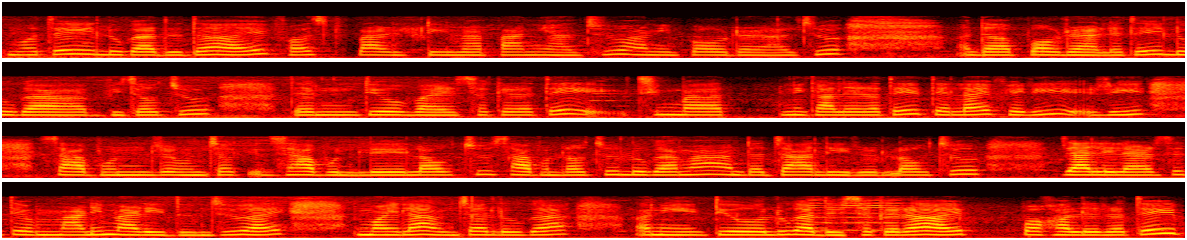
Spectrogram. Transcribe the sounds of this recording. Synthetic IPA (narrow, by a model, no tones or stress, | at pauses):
mʌt͡sʌj̃luɡad̪ud̪ʌɦʌjpʰʌsʈparʈimapaniɦalt͡sʰuʌnipawɖʌrɦalt͡sʰuʌnt̪ʌpʌwɖʌlet͡sʌj̃luɡabʱid͡zaw̃t͡sʰut̪ʌnt̪jobʱʌesʌkeɾʌt͡sʌj̃t͡sʰimbat̪ | nikaleɾʌt͡sʌj̃t̪elajpʰeɾirisabunleɦunt͡sʰʌksabunlelawt͡sʰusabʱunlawt͡sʰuluɡamaʌnt̪ʌd͡zaliɾulawt͡sʰud͡zalilaɾʌt͡sʌĩt̪jomaɽ̃imaɽ̃id̪ʱunt͡sʰuɦʌjmʌjlaɦunt͡sʰʌluɡaʌnit̪joluɡad̪ʱujsʌkeɾʌɦʌj | pʌkʰʌleɾʌt͡sʌj̃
